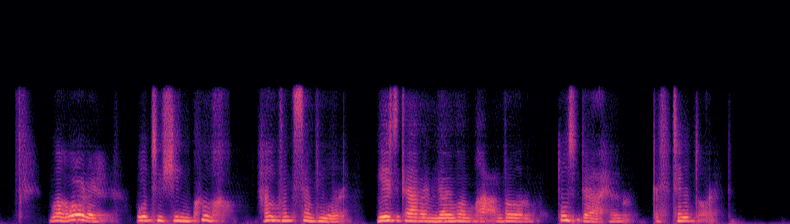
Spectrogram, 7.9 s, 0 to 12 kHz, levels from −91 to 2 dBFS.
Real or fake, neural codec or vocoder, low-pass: fake; codec, 16 kHz, 0.5 kbps, FreqCodec, smaller model; 7.2 kHz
